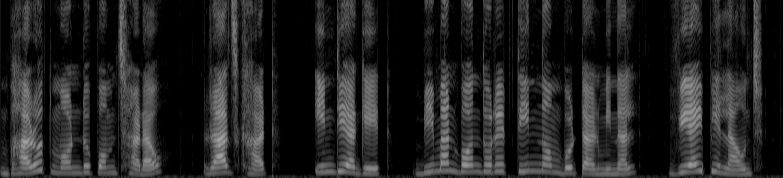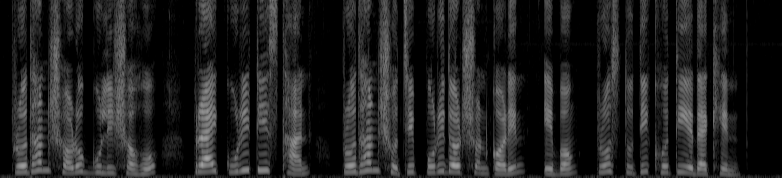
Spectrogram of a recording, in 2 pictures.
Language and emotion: Bengali, neutral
